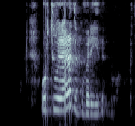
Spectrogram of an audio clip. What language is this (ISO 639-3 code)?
kab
